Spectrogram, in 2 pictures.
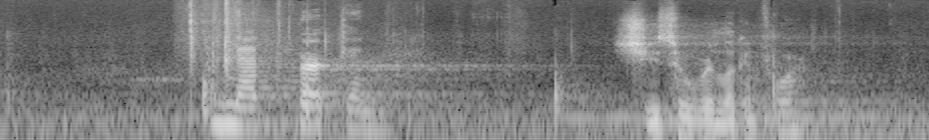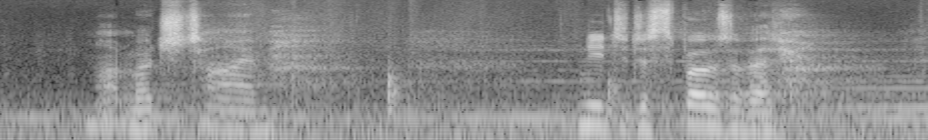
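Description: A young woman speaks anxiously.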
